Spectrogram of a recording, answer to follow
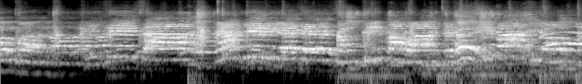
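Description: A group of voices singing a worship song together, choir-like, holding notes that rise and fall. A low, steady accompaniment joins about five seconds in.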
